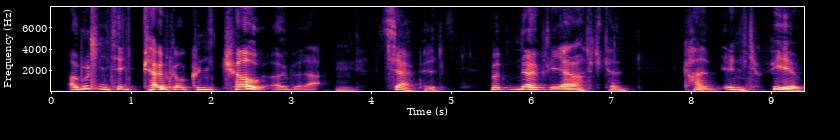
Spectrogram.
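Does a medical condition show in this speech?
Yes: cerebral palsy; affects physical movement when making art.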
